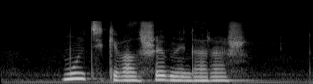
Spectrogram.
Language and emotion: Russian, neutral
